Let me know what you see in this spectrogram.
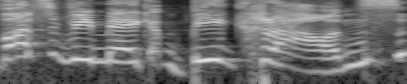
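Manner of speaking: put-on very high, terrible German accent. Telling a made-up story about someone in the back of a restaurant, in a terrible German accent. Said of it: "a terrible German accent".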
